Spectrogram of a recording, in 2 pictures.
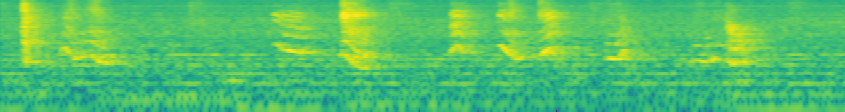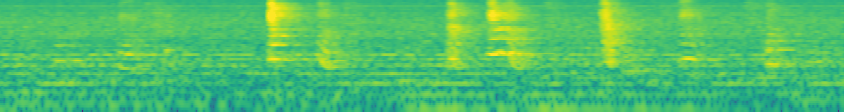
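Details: Three-month-old kakariki kept as a pet, perched in a shower room, makes a busy string of sharp downward-sweeping squeaks and chatter, some paired, some single, spaced unevenly over several seconds.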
